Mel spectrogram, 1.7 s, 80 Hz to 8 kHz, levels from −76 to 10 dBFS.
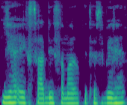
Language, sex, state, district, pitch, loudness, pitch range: Hindi, male, Jharkhand, Ranchi, 145 Hz, -15 LUFS, 140-150 Hz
